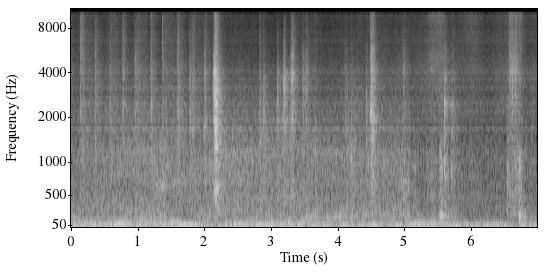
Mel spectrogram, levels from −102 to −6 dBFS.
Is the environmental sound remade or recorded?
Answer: remade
